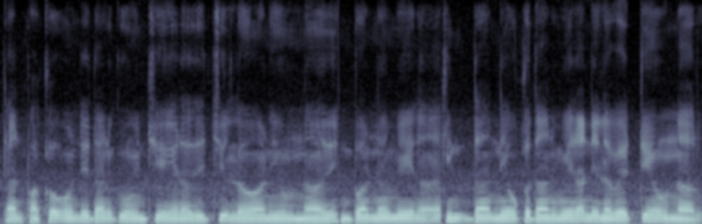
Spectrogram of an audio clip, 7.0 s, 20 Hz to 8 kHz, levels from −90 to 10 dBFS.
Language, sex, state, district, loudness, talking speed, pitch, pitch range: Telugu, male, Andhra Pradesh, Guntur, -12 LUFS, 105 wpm, 115 Hz, 115-120 Hz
